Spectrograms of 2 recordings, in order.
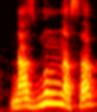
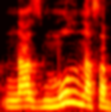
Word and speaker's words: নাজমুন নাসাব: অনেকে আমার নিজের ব্যক্তিগত নাম নাজমুন নাসাব, নাজমুল নাসাব বলে।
